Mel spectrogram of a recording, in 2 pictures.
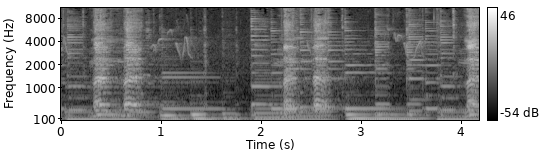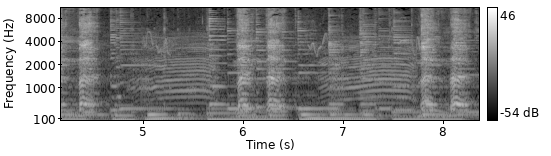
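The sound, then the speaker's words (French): Cows moo loudly, with several drawn-out calls following one another in quick succession over a steady rhythmic pulse. “Les vaches dans les prés, il faut les voir de loin.”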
